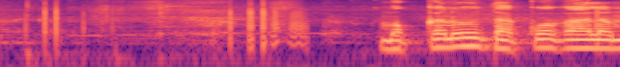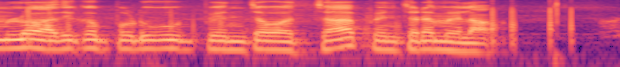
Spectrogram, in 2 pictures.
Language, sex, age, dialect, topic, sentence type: Telugu, male, 25-30, Telangana, agriculture, question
